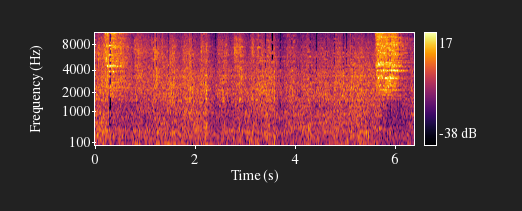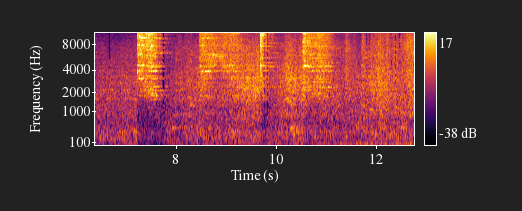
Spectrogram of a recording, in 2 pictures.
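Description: Freight train of covered hopper cars rolling past close by: a steady rumble and rattle of wheels on rail, with short high-pitched wheel squeals that come and go several times.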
